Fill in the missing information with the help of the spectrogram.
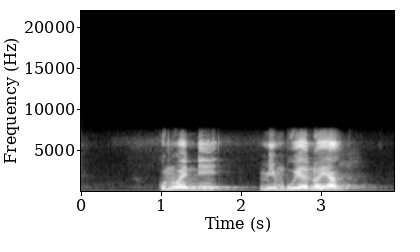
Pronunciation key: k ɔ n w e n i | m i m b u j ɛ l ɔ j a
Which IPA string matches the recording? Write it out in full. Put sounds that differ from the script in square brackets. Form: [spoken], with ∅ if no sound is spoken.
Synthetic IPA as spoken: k [u] n w e n i | m i m b u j ɛ l ɔ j a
